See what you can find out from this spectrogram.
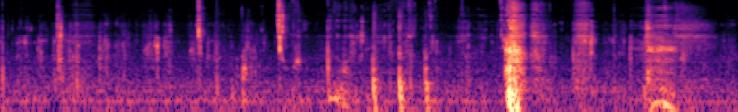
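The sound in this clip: Faint crunchy chewing of food while eating a meal with soup: many irregular bites and soft crunches, with one sharper, louder crunch late on.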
